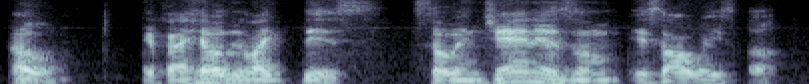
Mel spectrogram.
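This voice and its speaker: Speaking at normal speed in a mid-range, slightly bright voice, a man from Atlanta, USA holds a casual street conversation. He debates, explains at length, and keeps correcting himself.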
